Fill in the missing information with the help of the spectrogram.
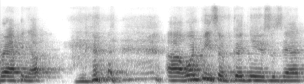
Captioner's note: laughs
